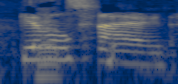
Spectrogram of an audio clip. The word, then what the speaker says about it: Gimmelstein: Gimmelstein, three syllables.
